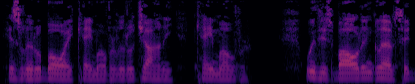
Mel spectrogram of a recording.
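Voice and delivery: normal talking voice

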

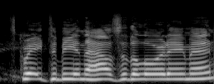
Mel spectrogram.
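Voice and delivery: loud, high-pitched rallying call; rousing call. Real, not acted. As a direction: shout it out to get an amen back. Rallies the congregation for a response.

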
